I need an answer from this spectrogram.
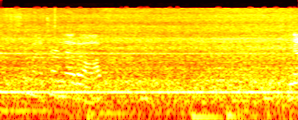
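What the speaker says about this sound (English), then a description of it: "Now I'm just going to vacuum it out" A vacuum cleaner runs steadily inside a car during detailing, a constant close broadband whir with a fixed tone through the whole stretch, with faint speech in the background.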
